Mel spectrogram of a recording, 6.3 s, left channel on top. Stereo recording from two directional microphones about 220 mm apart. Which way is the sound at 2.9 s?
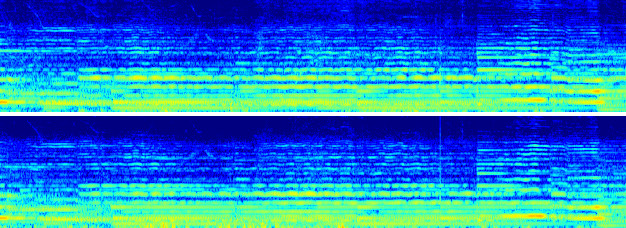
40° right (ahead or behind).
